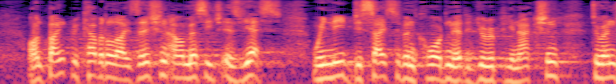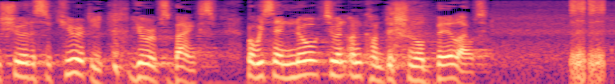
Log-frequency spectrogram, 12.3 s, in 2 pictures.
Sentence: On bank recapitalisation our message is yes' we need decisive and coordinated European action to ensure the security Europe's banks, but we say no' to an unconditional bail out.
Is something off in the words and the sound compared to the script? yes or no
yes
